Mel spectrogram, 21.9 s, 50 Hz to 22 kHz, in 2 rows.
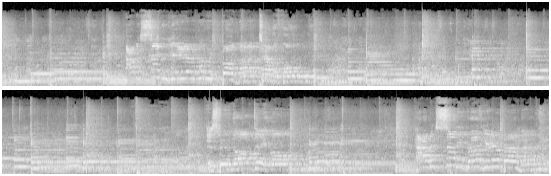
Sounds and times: Blues: 0:00.0 - 0:21.8.

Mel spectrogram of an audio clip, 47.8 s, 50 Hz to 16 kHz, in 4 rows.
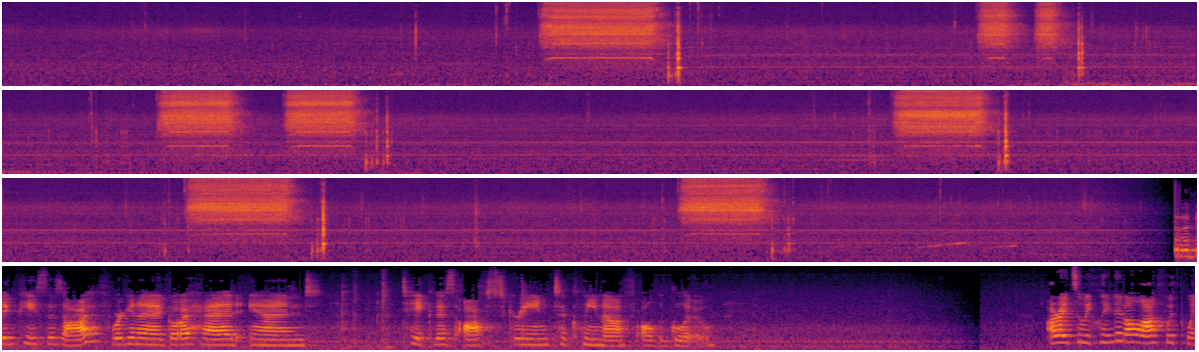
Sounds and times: Power tool: 0:05.3 - 0:35.5.

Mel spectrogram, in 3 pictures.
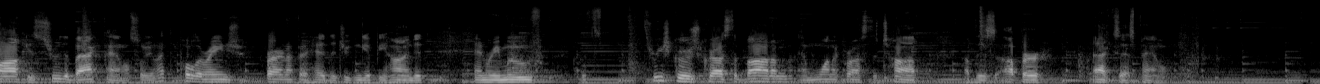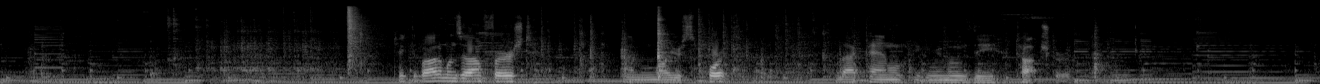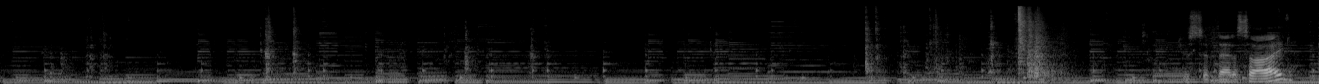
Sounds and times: Speech: 0:00.0 - 0:11.8, 0:17.2 - 0:18.6, 0:19.4 - 0:20.6, 0:21.5 - 0:24.0, 0:37.8 - 0:39.4
Music: 0:00.0 - 0:39.5.

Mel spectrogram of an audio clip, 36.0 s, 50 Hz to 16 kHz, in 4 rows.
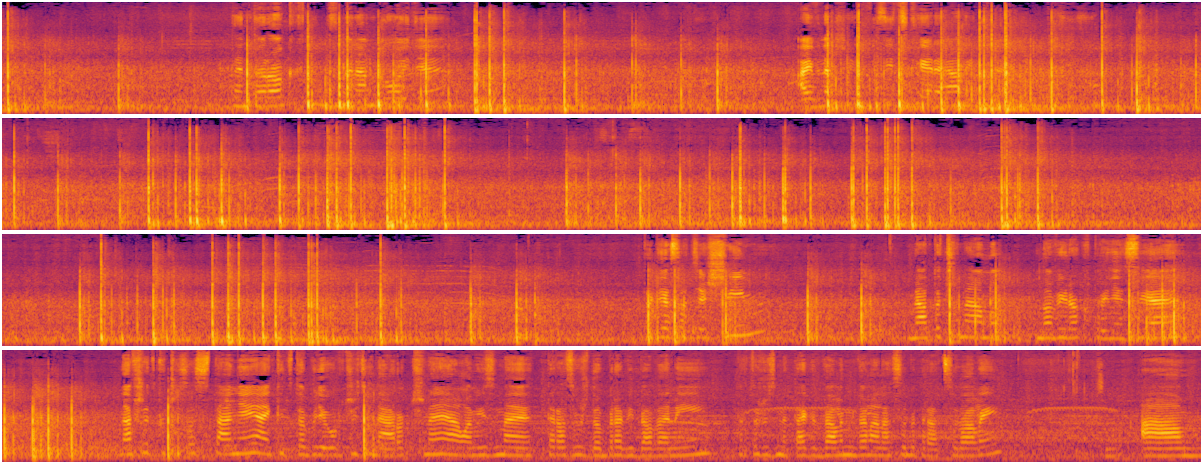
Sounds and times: Fireworks: 0:00.0 - 0:35.8.

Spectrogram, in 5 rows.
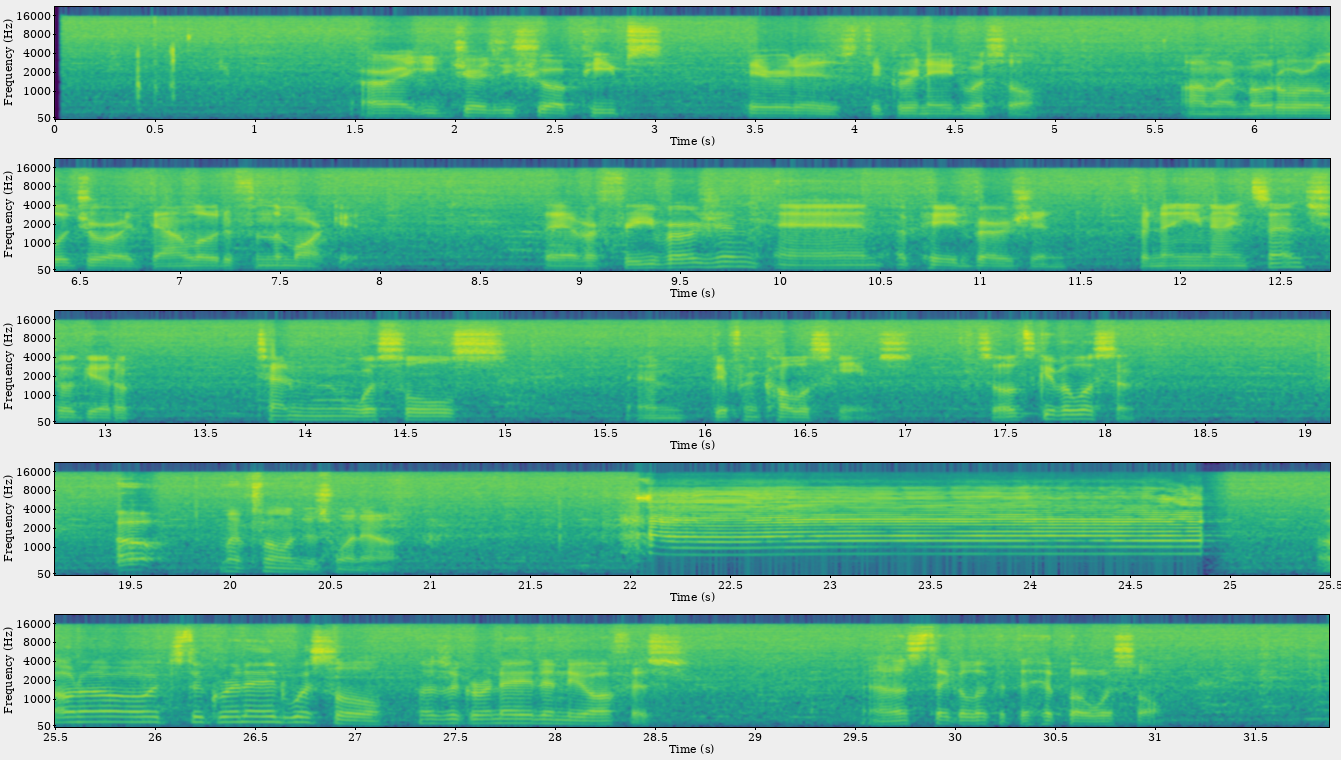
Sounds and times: Speech: 0:01.5 - 0:05.0, 0:05.6 - 0:08.0, 0:08.6 - 0:18.8, 0:19.4 - 0:20.9, 0:25.4 - 0:31.8.

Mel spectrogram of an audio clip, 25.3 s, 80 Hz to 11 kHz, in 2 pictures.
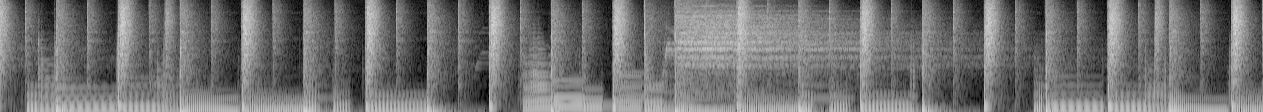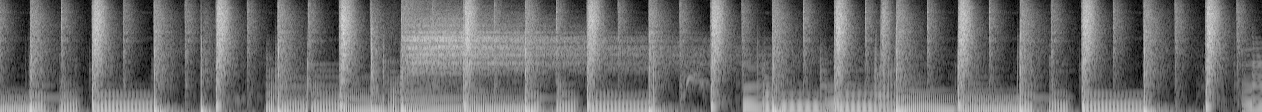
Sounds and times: Music: 0:00.0 - 0:25.2.

